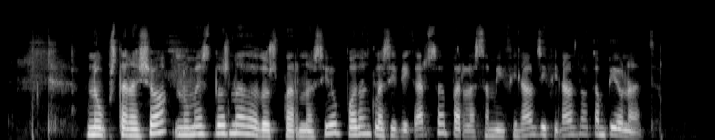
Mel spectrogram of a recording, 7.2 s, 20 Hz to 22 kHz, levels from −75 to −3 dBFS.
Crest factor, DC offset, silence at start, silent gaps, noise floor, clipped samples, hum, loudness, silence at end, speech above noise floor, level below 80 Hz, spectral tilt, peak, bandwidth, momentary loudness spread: 20 dB; under 0.1%; 0.5 s; none; -41 dBFS; under 0.1%; none; -21 LUFS; 0.75 s; 21 dB; -70 dBFS; -5.5 dB/octave; -2 dBFS; 10.5 kHz; 10 LU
